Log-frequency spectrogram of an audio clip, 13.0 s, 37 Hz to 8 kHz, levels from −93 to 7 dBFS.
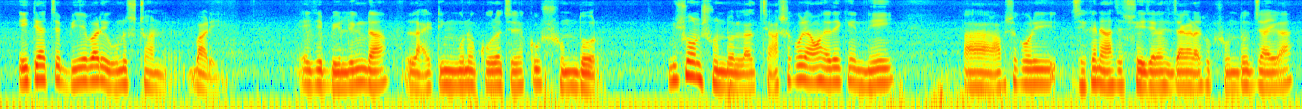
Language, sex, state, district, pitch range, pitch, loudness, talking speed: Bengali, male, West Bengal, North 24 Parganas, 115-135 Hz, 125 Hz, -16 LUFS, 160 wpm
